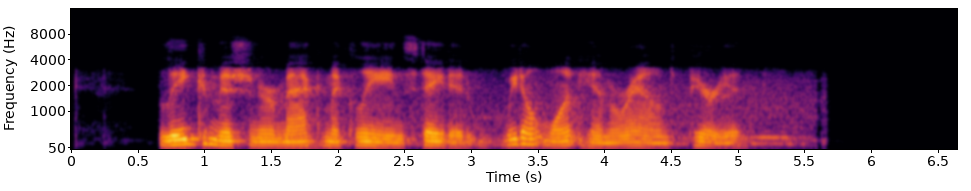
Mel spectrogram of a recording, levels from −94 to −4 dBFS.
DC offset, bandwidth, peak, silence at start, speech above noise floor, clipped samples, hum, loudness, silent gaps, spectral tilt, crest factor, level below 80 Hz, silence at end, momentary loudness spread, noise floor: under 0.1%; 6.6 kHz; -6 dBFS; 0.7 s; over 67 dB; under 0.1%; none; -24 LUFS; none; -8.5 dB/octave; 20 dB; -54 dBFS; 1.2 s; 13 LU; under -90 dBFS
